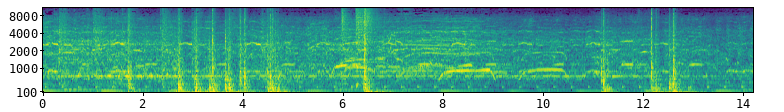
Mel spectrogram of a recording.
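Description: Gendang beleq ensemble, the Sasak big-drum gamelan of Lombok, playing: a repeating low melodic figure runs under a steady high tone, and the large barrel drums are struck in loud clusters of strokes about three seconds in, again briefly past the middle, and near the end.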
